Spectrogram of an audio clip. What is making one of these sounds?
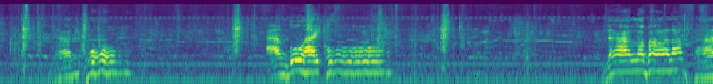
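A young man sings nearby in short phrases.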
